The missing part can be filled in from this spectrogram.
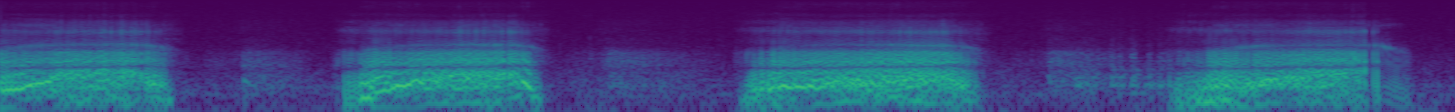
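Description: Loud, harsh, rattling snores on each breath in, about four breaths in fifteen seconds with quieter breaths out: heavy snoring.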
